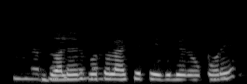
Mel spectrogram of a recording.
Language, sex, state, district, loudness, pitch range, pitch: Bengali, female, West Bengal, Malda, -25 LUFS, 225-255 Hz, 235 Hz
